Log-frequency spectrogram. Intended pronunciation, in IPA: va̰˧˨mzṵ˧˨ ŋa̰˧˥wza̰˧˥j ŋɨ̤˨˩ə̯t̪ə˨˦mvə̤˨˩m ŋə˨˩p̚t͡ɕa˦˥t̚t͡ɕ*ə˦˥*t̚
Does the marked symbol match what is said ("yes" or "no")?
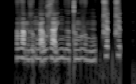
yes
